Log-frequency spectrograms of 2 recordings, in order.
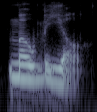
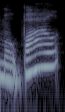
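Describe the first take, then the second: First: The word ends with an 'eel' sound. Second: The word ends with an 'aisle' sound. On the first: The speaker calls it right. "that soft eel sound that I'm making at the end of the word" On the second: The speaker calls it wrong. "not called Mobile ... It is not aisle"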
